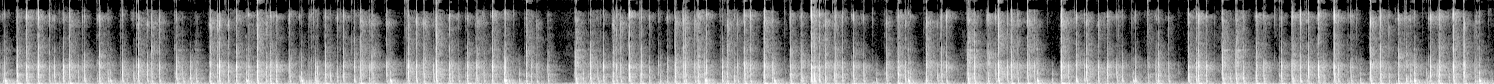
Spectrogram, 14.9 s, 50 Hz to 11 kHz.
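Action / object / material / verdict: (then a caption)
tap / mechanical keyboard with PBT plastic keycaps / plastic / none. Fingertips of both hands type rapidly on a white Keydous NJ80 mechanical keyboard with PBT plastic keycaps, a steel plate and foam inside. A dense, steady stream of short, dry taps carries a deep thocky body under a bright clack, each keystroke dying almost instantly. The typing pauses briefly just before the six-second mark.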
